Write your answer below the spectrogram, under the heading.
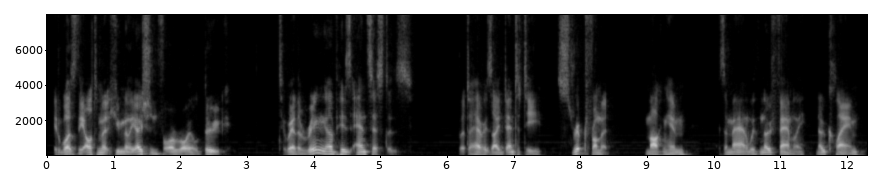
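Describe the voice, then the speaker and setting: Very low male voice, audiobook narration, measured and solemn, lively intonation, faint music underneath. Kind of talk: scripted dramatic fiction narration.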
